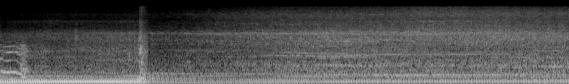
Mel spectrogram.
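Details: Toyota Caldina ST215 with a 3S-GTE and Link Storm ECU, not run for about two years, after an earth fault was fixed: revs drop sharply, then it settles into a steady, even idle with a smooth hum. Running normally.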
